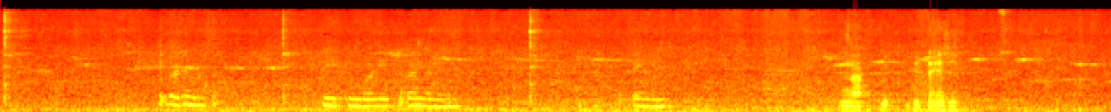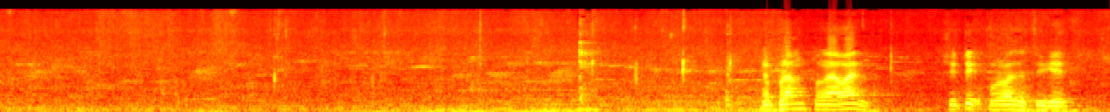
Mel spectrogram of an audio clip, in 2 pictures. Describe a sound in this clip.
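A spoon clinks and scrapes against a plate.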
